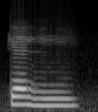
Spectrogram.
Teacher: तो उसको टू हरका लॉन्ग करना है, रैली, अब ली शॉर्ट, रै टू हरका लॉन्ग, ली शॉर्ट, कल, काफ को लाइट रख के लाम के साथ मिलाइए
